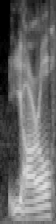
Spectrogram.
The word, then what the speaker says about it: jarl: They're like, "Oh yeah, we pronounce our J's with a Y with a bl." Yeah. Like yl, which is spelled J A R L.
